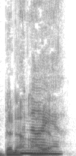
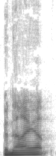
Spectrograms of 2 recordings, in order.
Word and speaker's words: Benaiah: Benaiah. – I had it right the first time. – Mm-hmm. – Sweet. – Just think of that AI as a diphthong. – Okay. Benaiah, or the mighty men, or Solomon, his brother.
